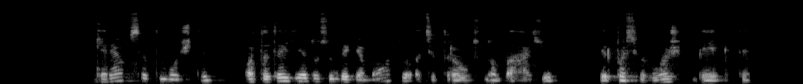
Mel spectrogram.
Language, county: Lithuanian, Vilnius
